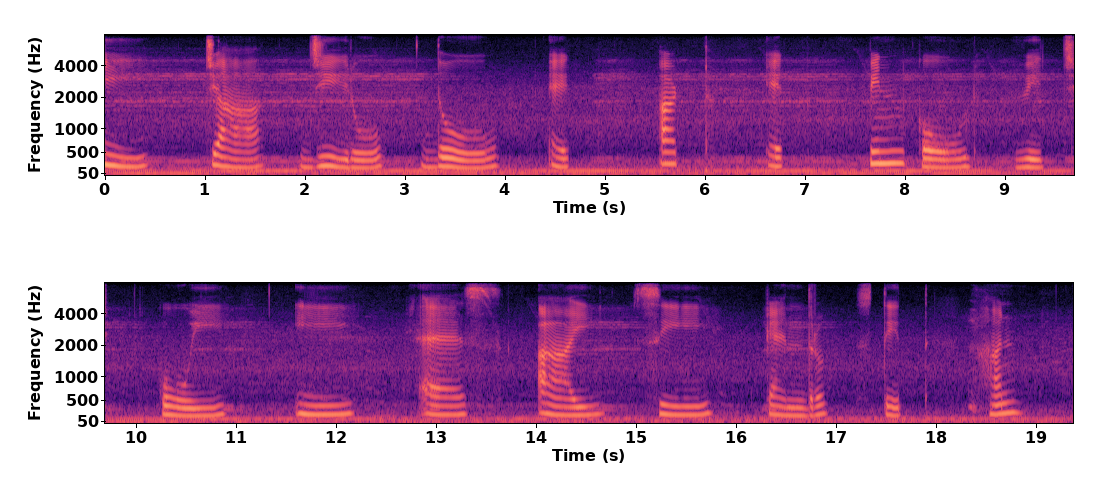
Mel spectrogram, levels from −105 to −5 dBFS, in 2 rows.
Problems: background sounds at intervals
